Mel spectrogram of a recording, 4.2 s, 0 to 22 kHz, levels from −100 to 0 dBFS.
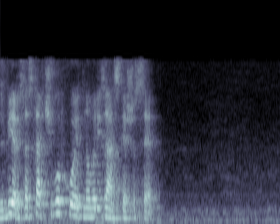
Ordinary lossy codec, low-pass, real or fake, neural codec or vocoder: AAC, 32 kbps; 7.2 kHz; real; none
